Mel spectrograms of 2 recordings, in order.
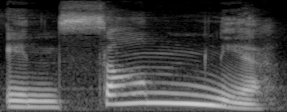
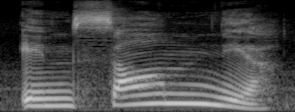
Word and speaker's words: insomnia: The stress goes on som, so it's insomnia, insomnia.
